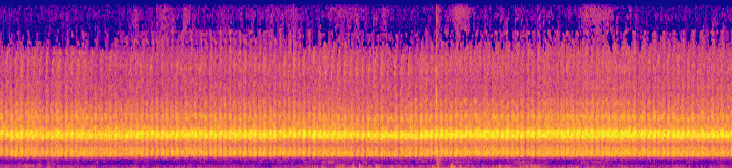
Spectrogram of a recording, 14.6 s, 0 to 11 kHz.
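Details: European tree frog singing concert from 20 May 2023: a sustained, dense chorus of rapid nasal croaks from numerous frogs, unchanging over fifteen seconds, with a few soft low thumps partway through.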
